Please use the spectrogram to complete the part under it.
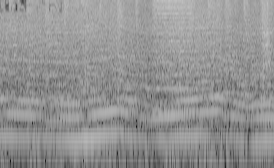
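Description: A car racing at high speed in the Dreamcast game Headhunter, its engine holding a steady whining drone with slight pitch shifts as it accelerates, loud and continuous with no talk.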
